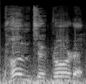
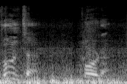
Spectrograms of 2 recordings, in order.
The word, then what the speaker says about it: Punta Gorda: Because I said Punta Gorda. – Wow. – Rather than Punta Gorda. – They booed. – Yeah. They wanted to be the very English, you know what I mean? – Anglo-stilo. – That's the Anglo pronunciation.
